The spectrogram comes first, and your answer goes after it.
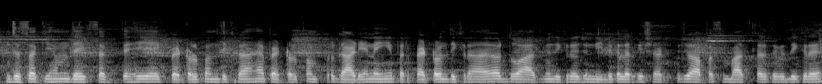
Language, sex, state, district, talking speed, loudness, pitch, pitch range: Hindi, male, Chhattisgarh, Kabirdham, 330 wpm, -20 LUFS, 125 Hz, 120-125 Hz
